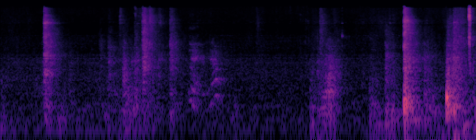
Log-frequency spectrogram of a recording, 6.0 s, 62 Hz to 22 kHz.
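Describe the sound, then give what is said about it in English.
Soft thumps and rattles come from a door being shut in a 200-year-old house where wind keeps blowing it open. A few quiet, irregular knocks and clunks sound over a faint background. “After I close the door, because it keeps getting blown open by the wind, you know, because this house is 200 years old.”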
